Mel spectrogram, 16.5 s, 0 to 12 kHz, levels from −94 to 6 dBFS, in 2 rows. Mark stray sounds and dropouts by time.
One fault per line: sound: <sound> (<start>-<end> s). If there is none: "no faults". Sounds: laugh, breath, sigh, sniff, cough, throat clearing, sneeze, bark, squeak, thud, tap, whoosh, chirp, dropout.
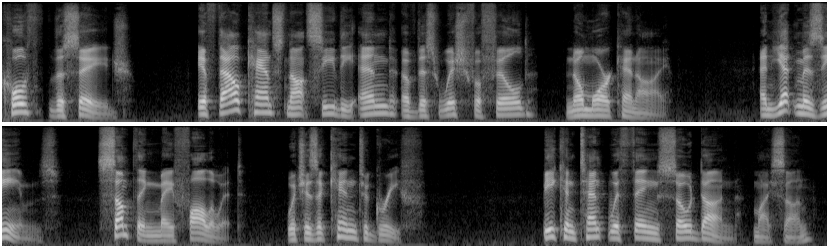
no faults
